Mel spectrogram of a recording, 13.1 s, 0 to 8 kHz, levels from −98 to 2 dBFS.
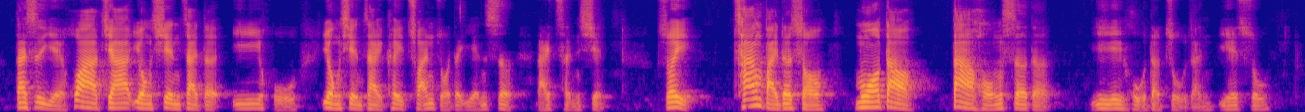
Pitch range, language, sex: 105-145 Hz, Chinese, male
